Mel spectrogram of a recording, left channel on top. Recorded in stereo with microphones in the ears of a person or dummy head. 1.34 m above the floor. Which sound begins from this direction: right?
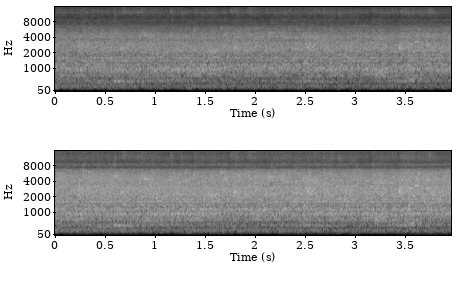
Running water, at 0.0 s.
